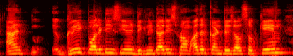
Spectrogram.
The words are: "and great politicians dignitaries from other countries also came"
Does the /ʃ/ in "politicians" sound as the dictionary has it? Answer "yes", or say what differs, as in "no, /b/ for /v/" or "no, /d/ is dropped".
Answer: no, /s/ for /ʃ/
